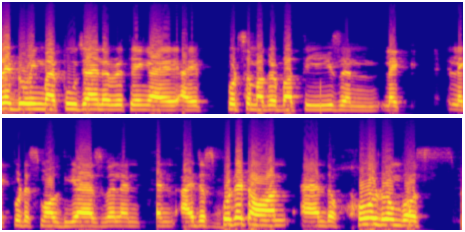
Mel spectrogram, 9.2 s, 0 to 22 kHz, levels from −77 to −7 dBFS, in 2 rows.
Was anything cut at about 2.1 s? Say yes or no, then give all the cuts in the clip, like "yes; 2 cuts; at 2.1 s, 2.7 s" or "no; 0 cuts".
no; 1 cut; at 6.2 s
